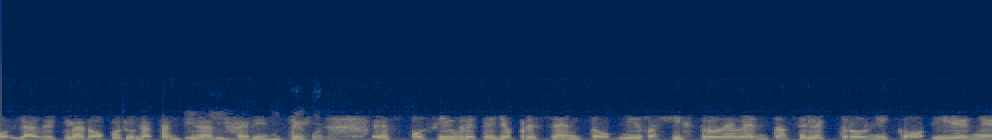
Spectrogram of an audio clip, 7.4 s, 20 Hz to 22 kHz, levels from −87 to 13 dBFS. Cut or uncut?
uncut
